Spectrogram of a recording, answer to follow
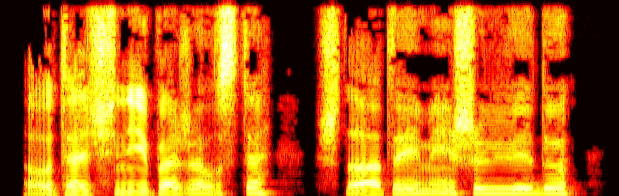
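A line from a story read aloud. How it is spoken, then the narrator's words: Velvety voice. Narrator (Russian): бархатным голосом попросил он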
